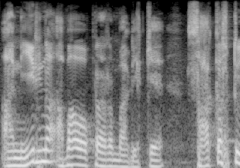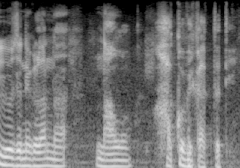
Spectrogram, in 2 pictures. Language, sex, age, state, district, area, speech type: Kannada, male, 45-60, Karnataka, Gadag, rural, spontaneous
